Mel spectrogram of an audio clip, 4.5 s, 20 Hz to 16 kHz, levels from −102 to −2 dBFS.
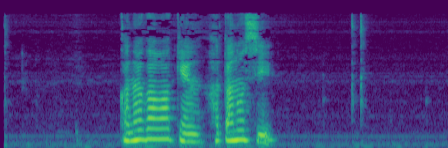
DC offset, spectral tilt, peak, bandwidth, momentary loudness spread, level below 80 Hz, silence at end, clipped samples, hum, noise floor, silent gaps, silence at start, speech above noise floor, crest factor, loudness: under 0.1%; -4 dB/octave; -8 dBFS; 11.5 kHz; 26 LU; -62 dBFS; 1.75 s; under 0.1%; none; -64 dBFS; none; 1.2 s; 40 dB; 20 dB; -25 LUFS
